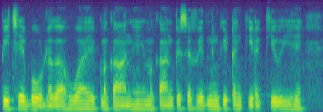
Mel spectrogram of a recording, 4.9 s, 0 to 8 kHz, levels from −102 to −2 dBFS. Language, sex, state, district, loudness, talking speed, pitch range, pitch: Hindi, male, Uttar Pradesh, Lalitpur, -17 LUFS, 200 wpm, 100-110 Hz, 105 Hz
